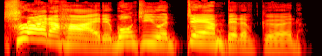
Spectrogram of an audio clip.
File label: chatter neutral; athena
